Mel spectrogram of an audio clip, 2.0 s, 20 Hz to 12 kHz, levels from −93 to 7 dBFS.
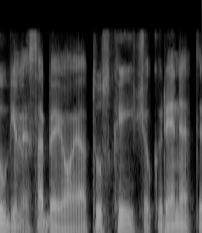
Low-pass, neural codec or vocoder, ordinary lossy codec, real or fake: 7.2 kHz; codec, 16 kHz, 1 kbps, X-Codec, HuBERT features, trained on LibriSpeech; AAC, 48 kbps; fake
